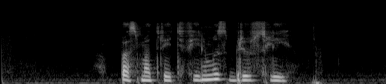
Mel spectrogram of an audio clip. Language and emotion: Russian, neutral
